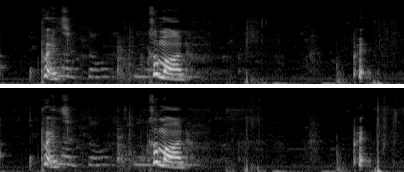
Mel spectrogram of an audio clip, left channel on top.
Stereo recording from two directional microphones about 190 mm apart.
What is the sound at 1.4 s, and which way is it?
Speech, 20° left (ahead or behind).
